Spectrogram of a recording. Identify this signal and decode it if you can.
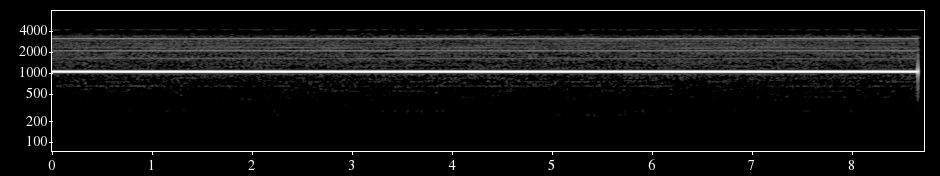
Emergency Alert System (SAME) tones (the 1050 Hz attention tone). It is heard from 0.2 to 7.9 s.
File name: eas / KUSO / KUSO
